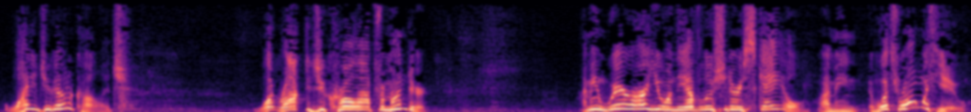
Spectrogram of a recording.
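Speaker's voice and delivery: high, incredulous mock scorn; mocking classmates. Preacher mimicking classmates who mock his faith, high and scornful. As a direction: sneer it up high like the doubting crowd. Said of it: "they're all looking at me like".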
